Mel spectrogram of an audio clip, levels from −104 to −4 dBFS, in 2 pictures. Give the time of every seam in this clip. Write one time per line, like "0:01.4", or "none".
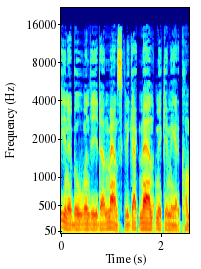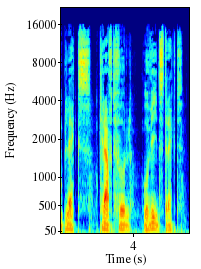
0:01.5
0:01.9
